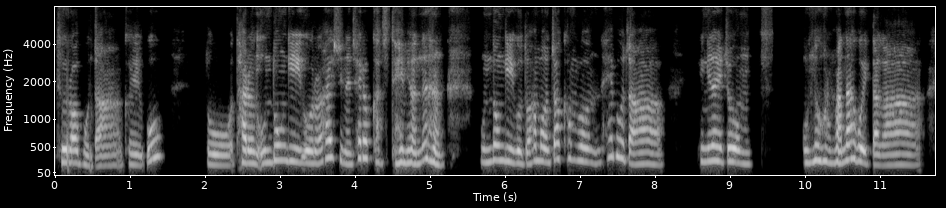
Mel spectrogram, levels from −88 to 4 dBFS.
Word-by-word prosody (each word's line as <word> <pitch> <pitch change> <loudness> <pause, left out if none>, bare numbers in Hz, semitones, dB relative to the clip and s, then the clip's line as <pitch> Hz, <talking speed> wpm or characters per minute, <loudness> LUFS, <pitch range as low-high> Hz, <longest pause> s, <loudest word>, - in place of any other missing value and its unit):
들어보자. 185 -6 +1
그리고 225 - -3 0.6
또 185 -2 -1
다른 220 -3 +4
운동기구를 230 -2 +1
할 315 +1 +5
수 305 -5 -3
있는 200 -2 -3
체력까지 295 -3 -1
되면은 220 -1 +1 0.5
운동기구도 235 -3 0
1 260 - -2
번 240 -2 +2
쫙 285 +3 -2
1 290 -3 -7
번 235 -4 -2
해 330 - -3
보자.' 205 - 0 0.5
굉장히 250 +1 +2
좀 230 -4 +2 0.7
운동을 240 0 -1
안 225 +2 +4
하고 270 -4 +5
있다가 185 -2 -2
225 Hz, 255 characters per minute, -23 LUFS, 200-260 Hz, 0.7 s, 할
